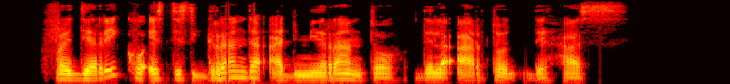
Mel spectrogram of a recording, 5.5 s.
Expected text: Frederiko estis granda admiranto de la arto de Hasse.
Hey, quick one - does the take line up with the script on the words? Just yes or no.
yes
